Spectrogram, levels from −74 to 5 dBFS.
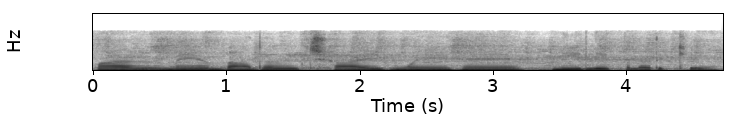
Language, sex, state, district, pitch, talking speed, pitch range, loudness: Hindi, male, Chhattisgarh, Raipur, 205 Hz, 115 wpm, 200-210 Hz, -12 LUFS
